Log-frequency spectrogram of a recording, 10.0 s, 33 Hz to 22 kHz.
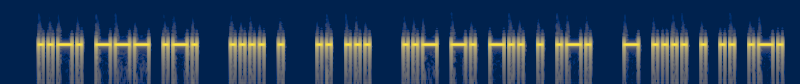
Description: Morse code, heard as a keyed tone, about 20 wpm, 700 Hz. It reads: FOR HE IS UNDER THEIR
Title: Sentences from Top 1600 Words 20wpm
